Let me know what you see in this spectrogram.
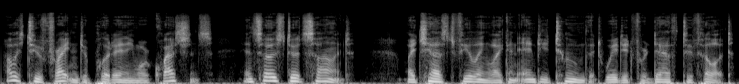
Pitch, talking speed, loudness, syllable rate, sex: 110 Hz, 210 wpm, -18 LUFS, 5.4 syllables/s, male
